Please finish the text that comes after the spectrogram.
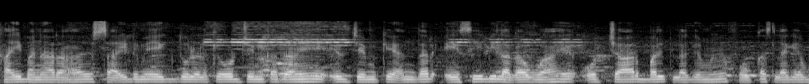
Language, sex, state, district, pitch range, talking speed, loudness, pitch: Hindi, male, Jharkhand, Sahebganj, 110-120 Hz, 230 wpm, -15 LUFS, 115 Hz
